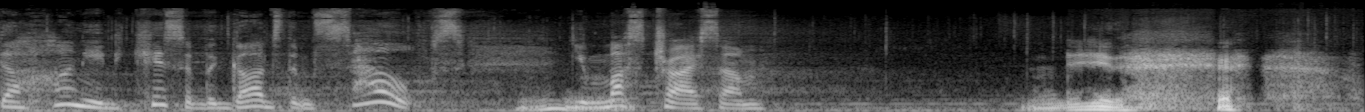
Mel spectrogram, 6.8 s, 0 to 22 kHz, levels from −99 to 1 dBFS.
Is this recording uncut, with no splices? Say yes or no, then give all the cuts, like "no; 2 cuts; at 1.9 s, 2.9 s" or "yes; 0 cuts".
yes; 0 cuts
